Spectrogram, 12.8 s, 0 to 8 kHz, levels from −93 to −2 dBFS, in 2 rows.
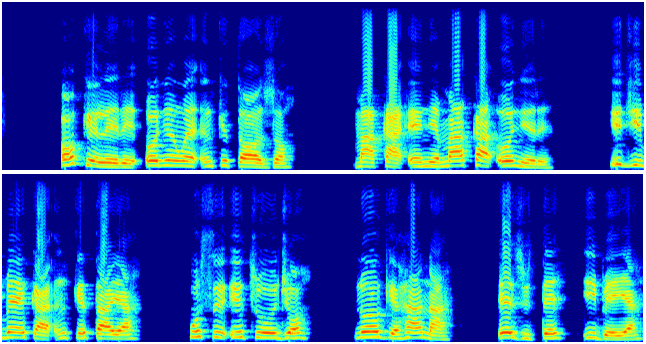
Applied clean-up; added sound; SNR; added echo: none; none; none; none.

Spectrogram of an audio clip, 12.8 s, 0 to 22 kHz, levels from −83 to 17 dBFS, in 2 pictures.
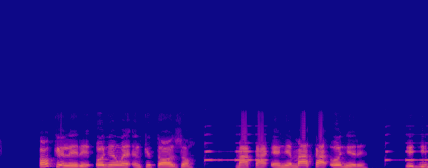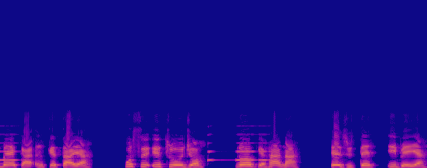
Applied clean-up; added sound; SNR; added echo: neural mask model RNNoise.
